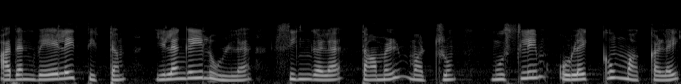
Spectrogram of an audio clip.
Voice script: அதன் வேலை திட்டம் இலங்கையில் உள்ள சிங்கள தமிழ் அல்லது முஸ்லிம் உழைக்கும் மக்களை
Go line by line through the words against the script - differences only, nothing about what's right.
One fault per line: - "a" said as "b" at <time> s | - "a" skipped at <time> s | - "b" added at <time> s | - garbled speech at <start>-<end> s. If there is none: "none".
- "அல்லது" said as "மற்றும்" at 4.1 s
